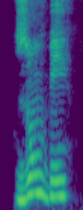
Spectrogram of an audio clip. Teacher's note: do you hear that nasally sound coming through there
